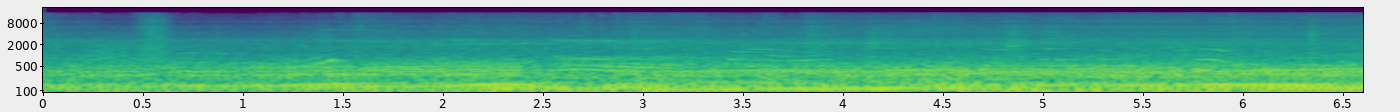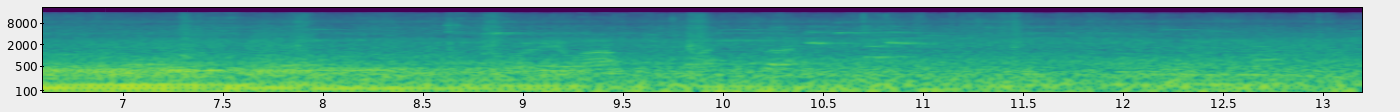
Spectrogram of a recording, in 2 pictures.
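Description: Low, steady motor-vehicle engine rumble that swells through the middle seconds and eases off near the end, with light crinkling of a plastic bag over it.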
